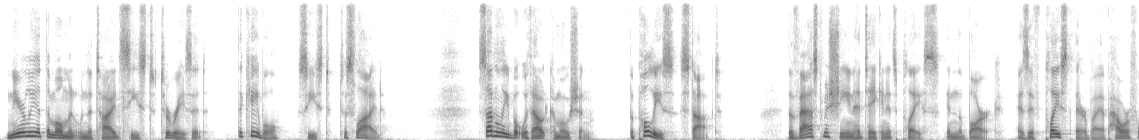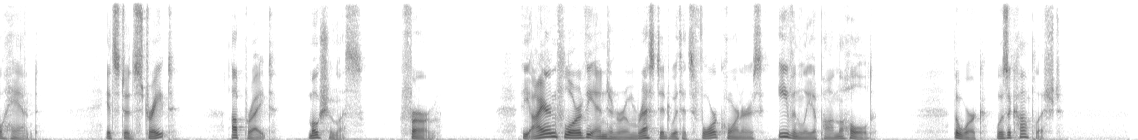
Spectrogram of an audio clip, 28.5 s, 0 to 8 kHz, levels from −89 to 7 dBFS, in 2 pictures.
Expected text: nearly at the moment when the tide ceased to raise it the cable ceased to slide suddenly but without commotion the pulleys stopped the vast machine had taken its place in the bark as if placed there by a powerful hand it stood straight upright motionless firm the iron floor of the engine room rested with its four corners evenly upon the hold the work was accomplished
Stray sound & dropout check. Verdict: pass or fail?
pass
